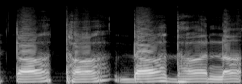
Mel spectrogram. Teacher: जिन वर्णों का उच्चारण करते समय दोनों दांत एक दूसरे के साथ टकराते हैं ऐसे वर्णों को हम दांत्य वर्ण कहते हैं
